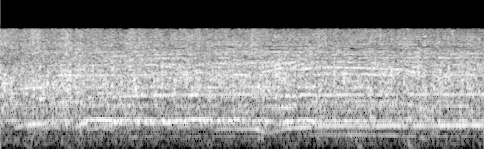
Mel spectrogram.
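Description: Sustained audience applause and crowd noise for a singer at a televised evening show with a children's choir, steady and loud throughout, with a held tone ringing underneath.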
